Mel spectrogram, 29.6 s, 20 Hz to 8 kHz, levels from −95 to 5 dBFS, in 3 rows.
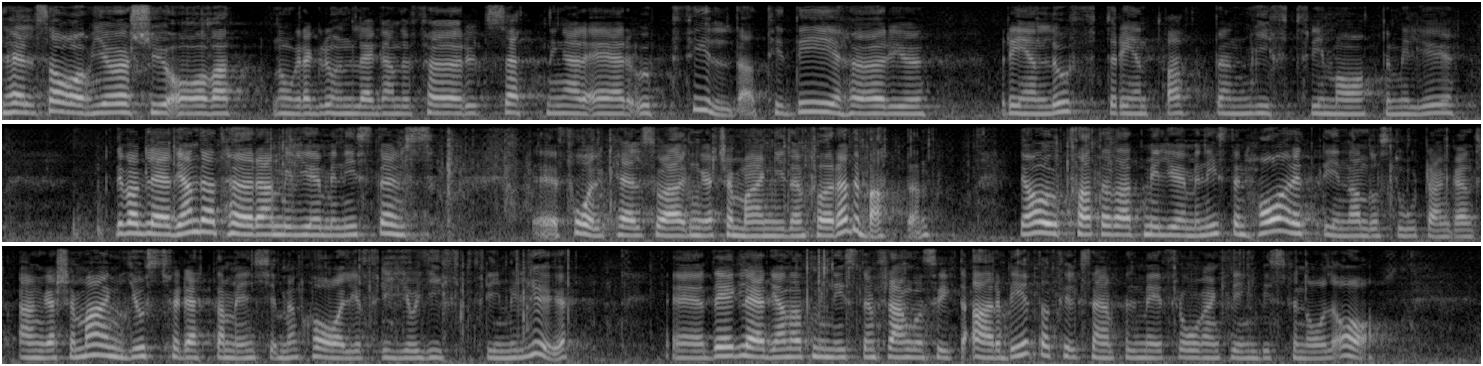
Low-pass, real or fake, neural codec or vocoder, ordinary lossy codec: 7.2 kHz; fake; codec, 16 kHz, 16 kbps, FunCodec, trained on Chinese and English, 50 frames a second; none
